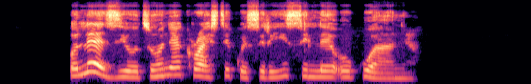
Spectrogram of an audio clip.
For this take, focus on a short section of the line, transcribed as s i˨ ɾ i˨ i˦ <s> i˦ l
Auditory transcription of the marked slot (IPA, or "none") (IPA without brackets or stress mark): s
